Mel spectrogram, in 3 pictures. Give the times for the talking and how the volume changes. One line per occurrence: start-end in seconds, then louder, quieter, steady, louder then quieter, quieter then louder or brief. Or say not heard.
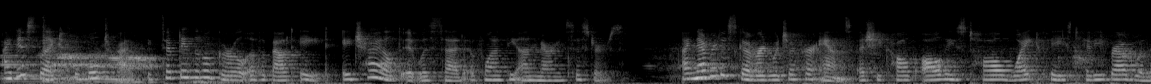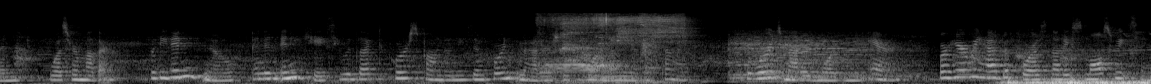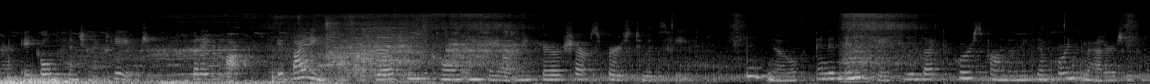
0.0-34.4 steady.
